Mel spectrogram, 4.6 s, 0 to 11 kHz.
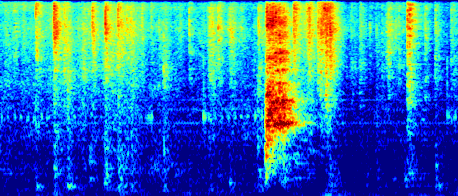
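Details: Female Yorkshire Terrier puppy, 16 weeks old and 1.3 pounds, playing with her toys and with three adult dogs under a door crack; soft scuffling and thin yips, then one loud sharp yelp midway.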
